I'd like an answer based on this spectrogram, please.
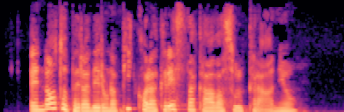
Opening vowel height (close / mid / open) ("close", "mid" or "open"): mid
